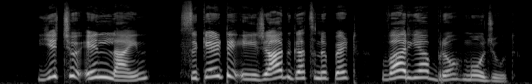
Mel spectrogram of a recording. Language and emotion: Kashmiri, neutral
